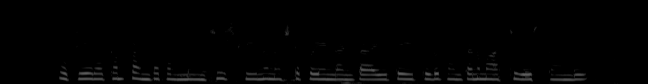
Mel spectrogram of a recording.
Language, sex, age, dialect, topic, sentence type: Telugu, female, 18-24, Telangana, agriculture, statement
